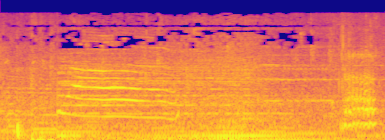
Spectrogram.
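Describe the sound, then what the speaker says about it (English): A single drawn-out cat meow sounds clearly, rising and wavering for about a second over a quiet background, with a brief faint noise near the end. "Pet the cat."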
